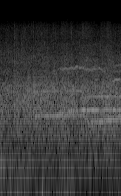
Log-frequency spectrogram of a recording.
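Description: An audience applauds a comedy monologue performer on stage, a steady, fairly distant patter of many hands at low level throughout.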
